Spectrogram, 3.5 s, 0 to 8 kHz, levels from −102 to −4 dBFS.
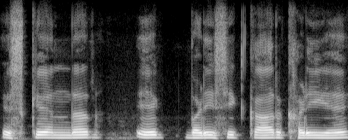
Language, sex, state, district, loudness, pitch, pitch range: Hindi, male, Uttar Pradesh, Lucknow, -14 LUFS, 150 Hz, 145-155 Hz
